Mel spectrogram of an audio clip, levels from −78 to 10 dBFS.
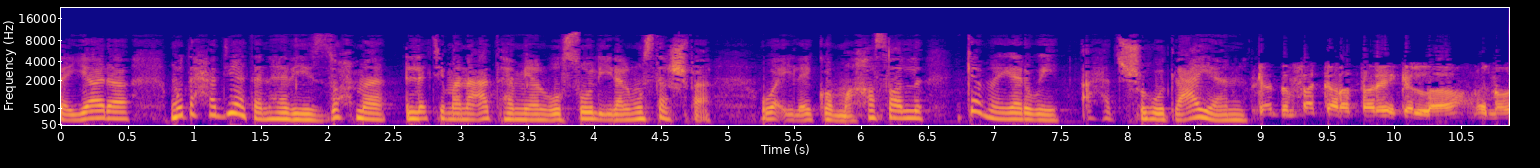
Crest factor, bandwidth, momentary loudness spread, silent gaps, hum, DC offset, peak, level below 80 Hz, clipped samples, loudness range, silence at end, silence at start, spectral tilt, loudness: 12 dB; 11 kHz; 6 LU; none; none; under 0.1%; 0 dBFS; -52 dBFS; under 0.1%; 2 LU; 0 s; 0 s; -5.5 dB/octave; -13 LUFS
